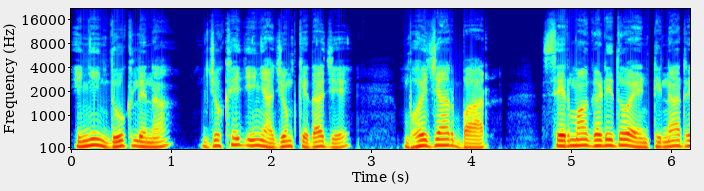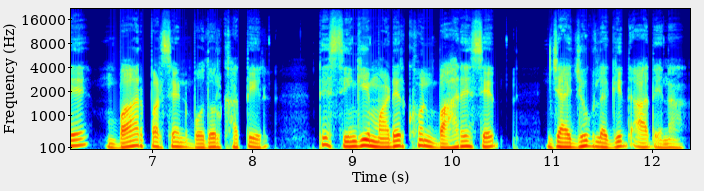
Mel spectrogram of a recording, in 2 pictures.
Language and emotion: Santali, sad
